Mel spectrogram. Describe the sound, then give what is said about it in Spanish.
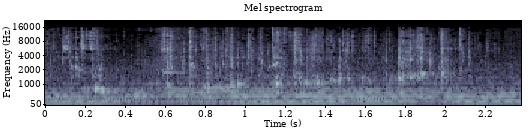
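Iced agua de Jamaica pours steadily from a jug into a glass for a couple of seconds, a continuous splashing stream with a faint low hum beneath it and no voices. “Le han traído una jarra de agua de Jamaica con hielos para refrescarse. Permítanme.”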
